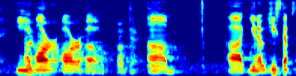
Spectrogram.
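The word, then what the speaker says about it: Feroh: You know this is Pharaoh then. but it's not spelled the same way. So it's kind of a play. F-E-R-O-H? Ferro.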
